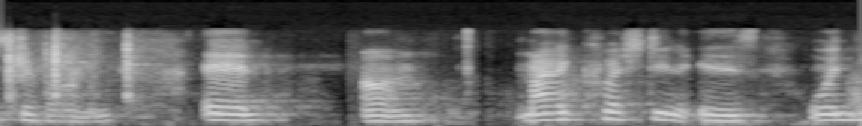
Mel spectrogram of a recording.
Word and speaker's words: Javonee: Hi, Jabini. Please feel free to ask your question, and I'm sorry if I pronounced your name incorrectly. Yeah, it's Giovanni.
